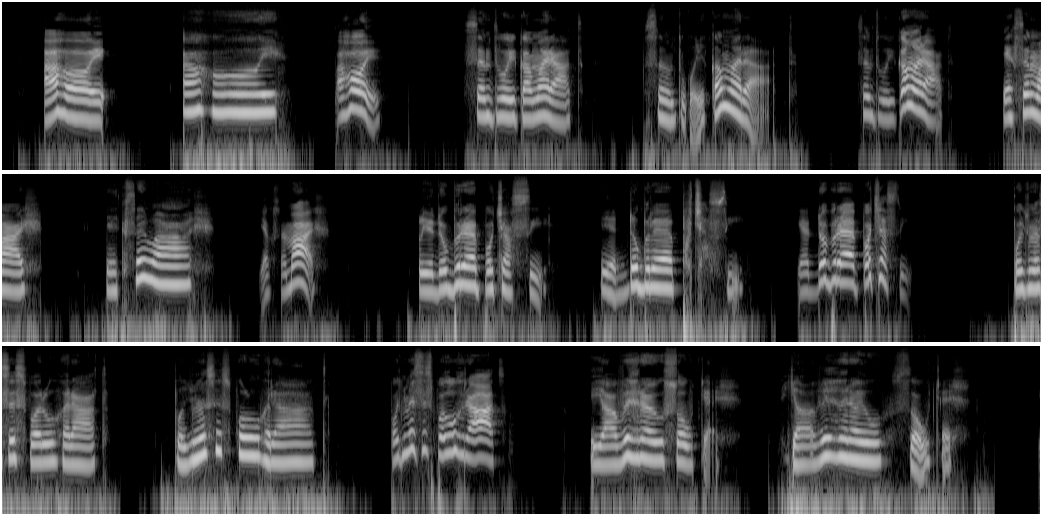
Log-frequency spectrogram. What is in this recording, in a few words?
vox cz child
